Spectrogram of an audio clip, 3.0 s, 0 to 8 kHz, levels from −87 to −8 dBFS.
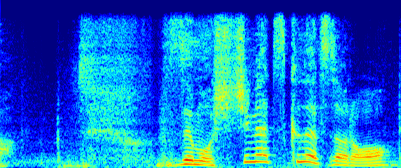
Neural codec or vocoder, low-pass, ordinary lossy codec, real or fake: codec, 16 kHz, 0.5 kbps, X-Codec, HuBERT features, trained on LibriSpeech; 7.2 kHz; none; fake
